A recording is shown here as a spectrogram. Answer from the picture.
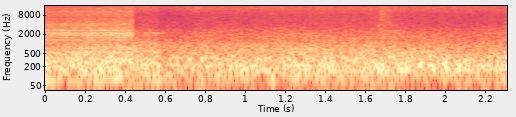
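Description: Steady low rumble of cabin noise inside an airliner. A brighter hiss cuts off abruptly about half a second in, leaving the low rumble.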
